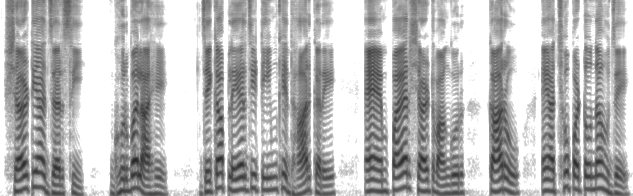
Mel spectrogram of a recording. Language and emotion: Sindhi, neutral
